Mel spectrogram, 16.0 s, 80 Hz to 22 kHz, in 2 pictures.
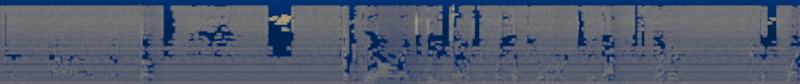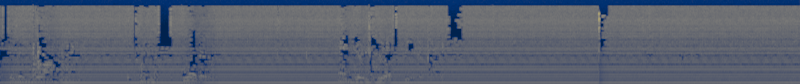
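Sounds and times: electrical mains hum: 0.0 - 16.0.

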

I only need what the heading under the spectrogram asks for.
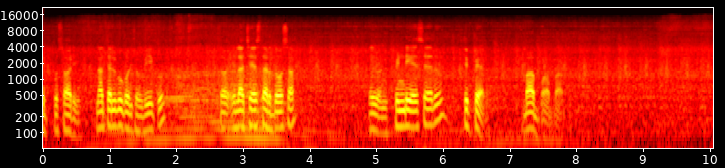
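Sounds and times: batter sizzling on a griddle: 0.0 - 10.0.

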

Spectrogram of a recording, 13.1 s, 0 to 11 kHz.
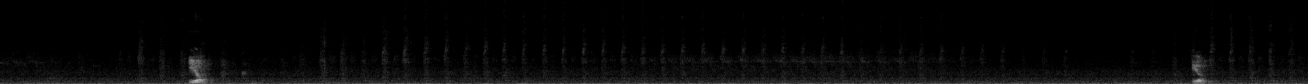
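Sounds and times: dog panting: 0.0 - 13.0.

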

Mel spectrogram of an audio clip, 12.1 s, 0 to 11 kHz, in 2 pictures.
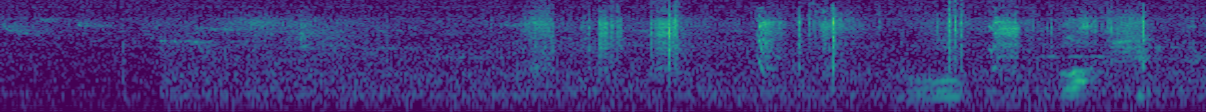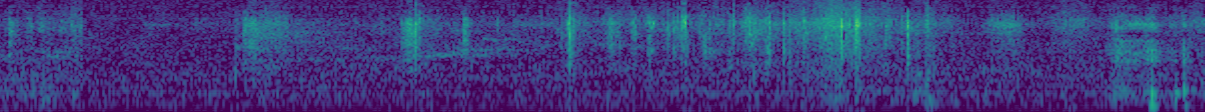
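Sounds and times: clicks and crackles on forest floor: 2.6 - 6.5, 7.2 - 11.5.

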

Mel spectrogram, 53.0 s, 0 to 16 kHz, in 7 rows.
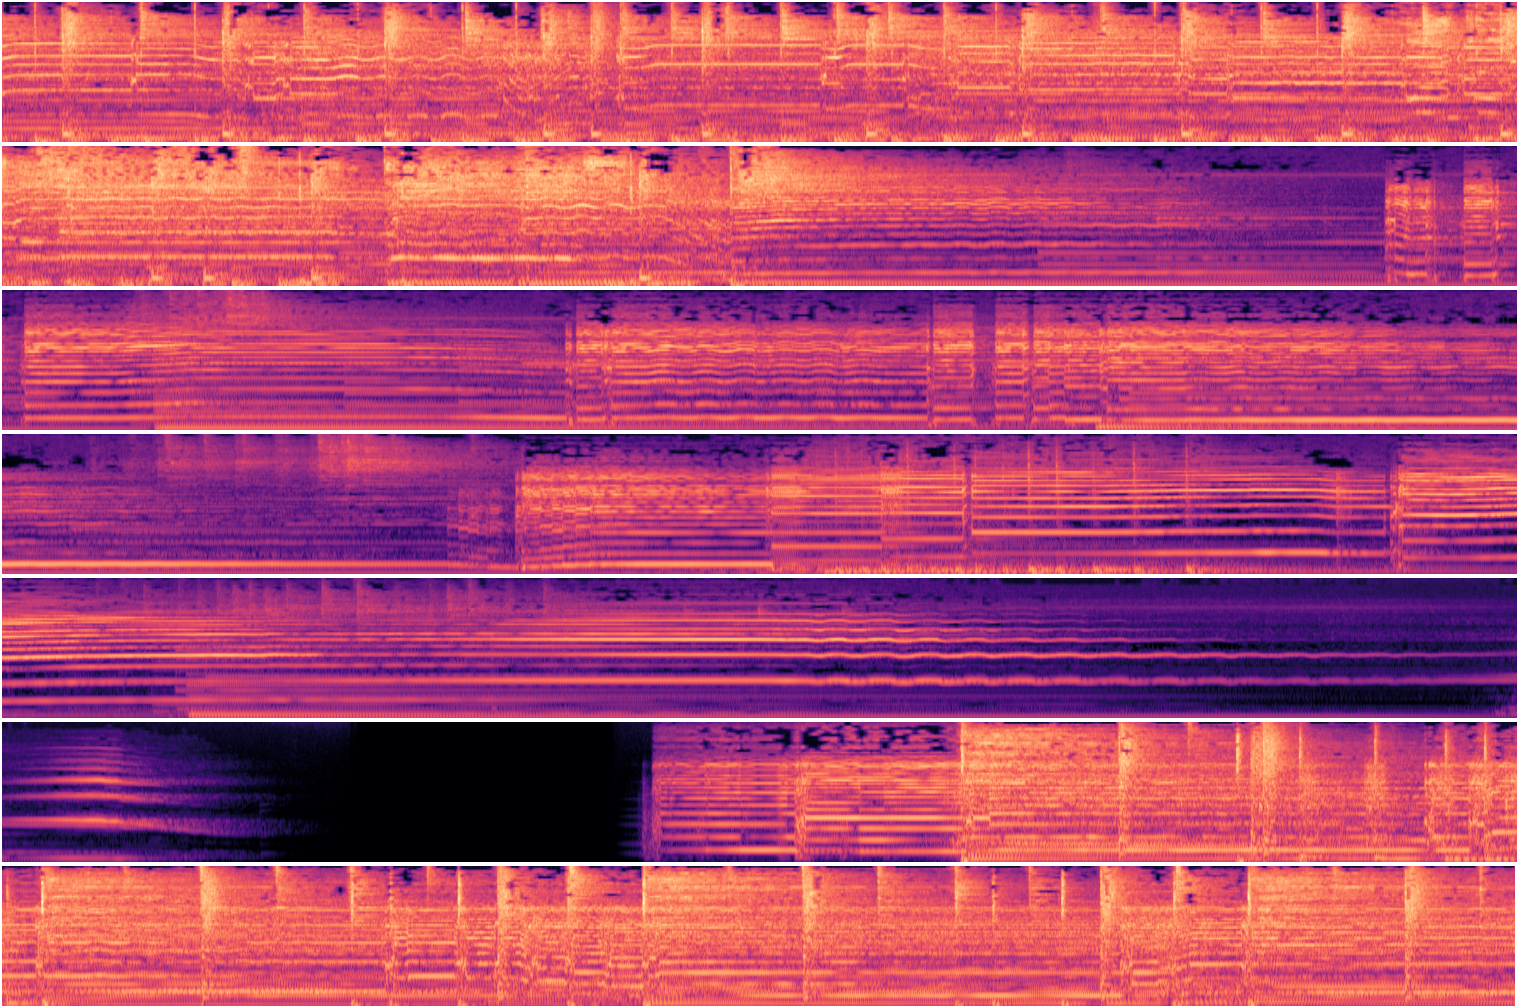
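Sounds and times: sustained bass notes: 0.0 - 38.8, 42.6 - 53.0
electric guitar held notes: 0.0 - 39.0, 41.1 - 53.0.

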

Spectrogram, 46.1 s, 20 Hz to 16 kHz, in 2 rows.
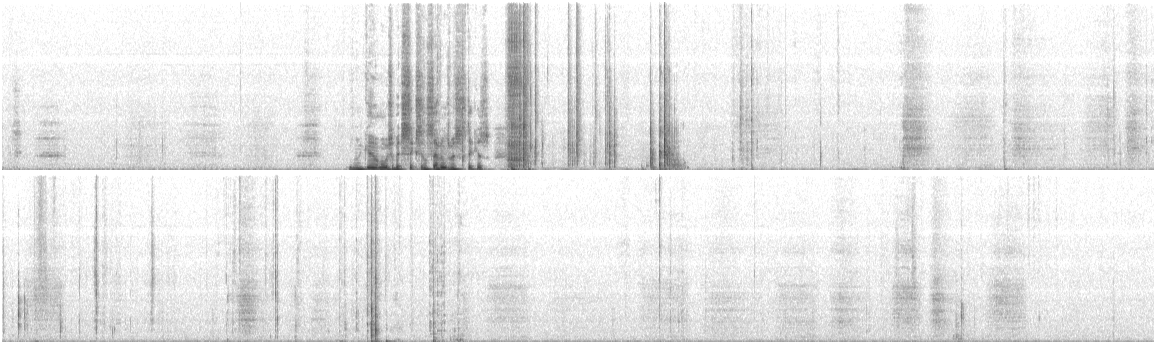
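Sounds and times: faint low hum: 0.0 - 46.0
plastic parts clicking and tapping: 10.1 - 13.7, 29.8 - 32.2.

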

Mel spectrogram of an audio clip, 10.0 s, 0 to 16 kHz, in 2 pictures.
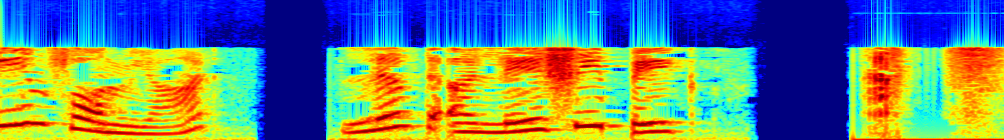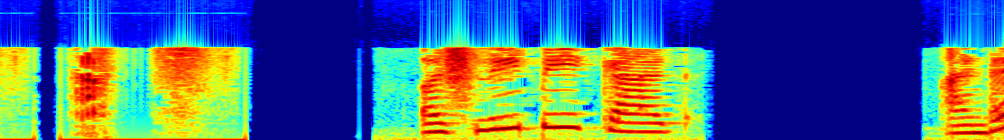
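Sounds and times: pig grunting: 4.3 - 4.6, 5.3 - 5.7.

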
